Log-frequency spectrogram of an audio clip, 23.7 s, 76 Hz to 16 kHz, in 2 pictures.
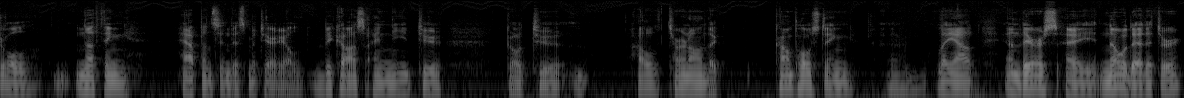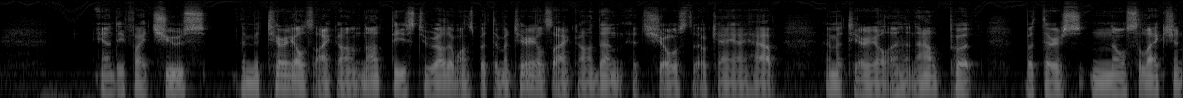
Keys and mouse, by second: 4.2 click, 5.8-7.3 middle drag.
